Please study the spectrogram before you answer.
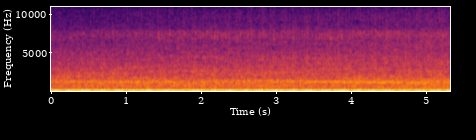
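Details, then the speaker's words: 1989 Honda Civic EF sedan, 5-speed manual, with a push-to-start button, revived with motor, suspension and brake work: low, even idle rumble with a steady beat and no misses or knocks, no smoke from the exhaust; the engine runs smooth and healthy. "But as you can see, the motor sounds smooth, no smoke out the back."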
